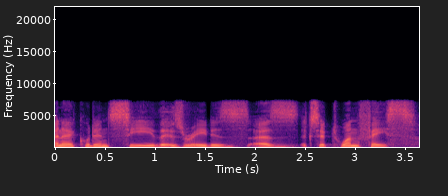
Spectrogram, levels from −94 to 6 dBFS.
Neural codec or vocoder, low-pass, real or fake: codec, 16 kHz, 0.5 kbps, X-Codec, HuBERT features, trained on LibriSpeech; 7.2 kHz; fake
